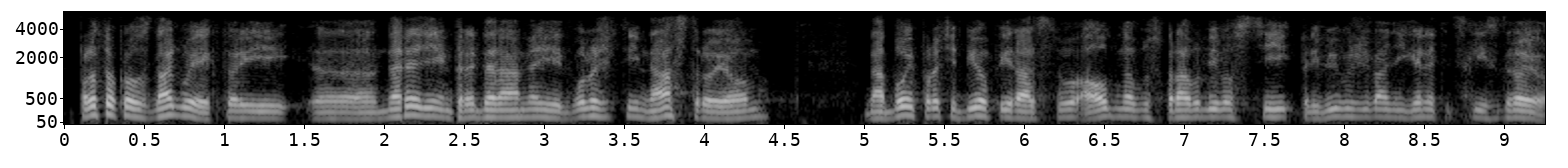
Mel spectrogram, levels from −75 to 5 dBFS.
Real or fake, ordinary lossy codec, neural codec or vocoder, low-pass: fake; Opus, 16 kbps; codec, 16 kHz, 4 kbps, FreqCodec, larger model; 5.4 kHz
